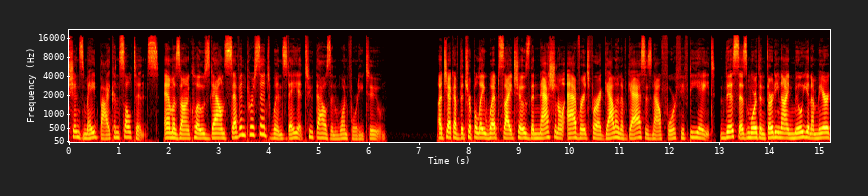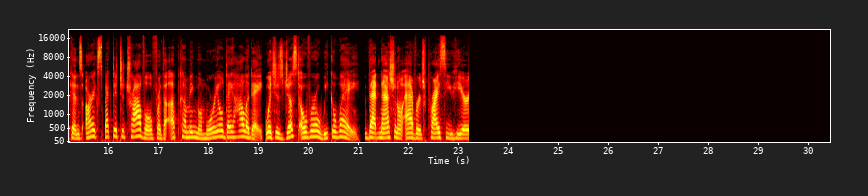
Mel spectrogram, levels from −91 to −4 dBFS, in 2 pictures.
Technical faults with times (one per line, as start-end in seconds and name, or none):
23.21-30.45 audio dropout to silence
